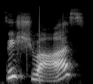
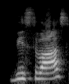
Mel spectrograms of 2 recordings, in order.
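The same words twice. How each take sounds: First: Said in the usual way. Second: "विश्वास" with s for sh, "visvaas"; wrong pronunciation. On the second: Shown as a demonstration. Teacher showing pupils the error, "विश्वास" mispronounced as "visvaas". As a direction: make the sh of "विश्वास" a plain s. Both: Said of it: "नहीं".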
